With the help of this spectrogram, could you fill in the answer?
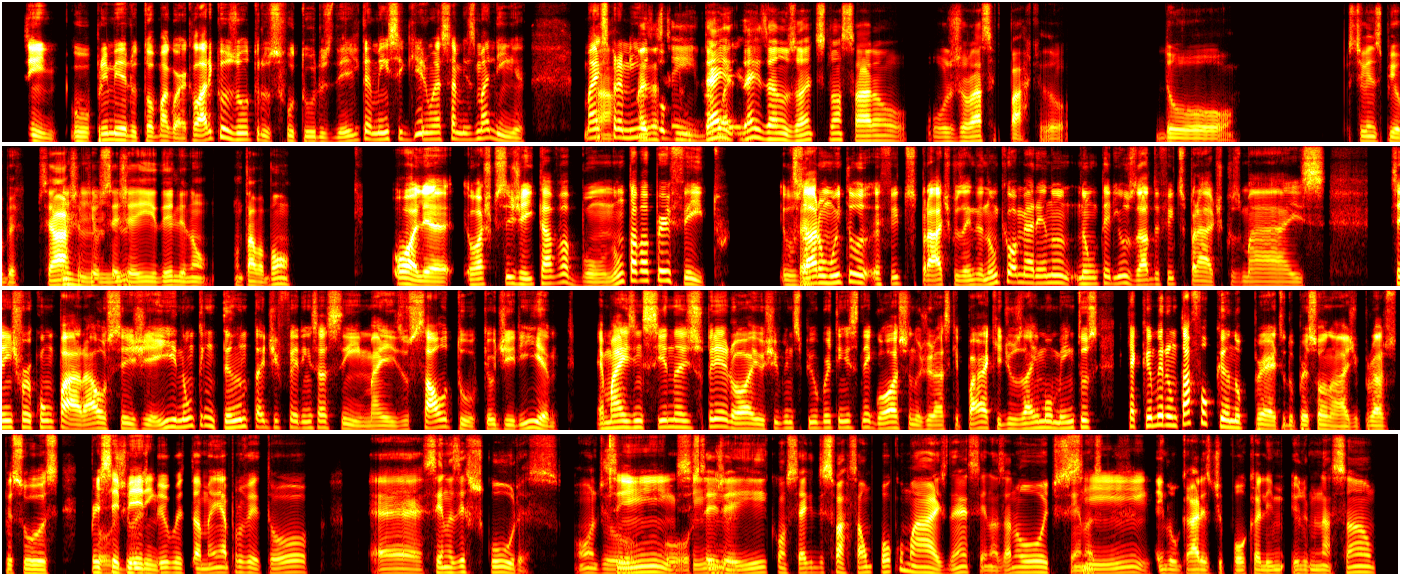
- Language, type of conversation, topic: Portuguese, podcast, Me conta sobre um filme que marcou sua vida?
- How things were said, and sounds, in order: "Certo" said as "cer"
